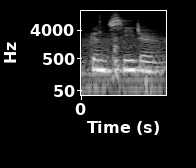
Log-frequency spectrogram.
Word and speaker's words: consider: consider consider consider okay stress on the second one consider consider i consider what can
